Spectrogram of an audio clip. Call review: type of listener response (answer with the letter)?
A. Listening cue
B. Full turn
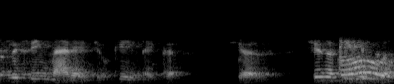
A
